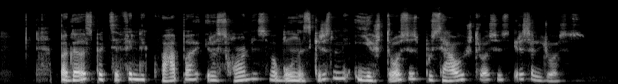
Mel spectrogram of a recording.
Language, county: Lithuanian, Klaipėda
